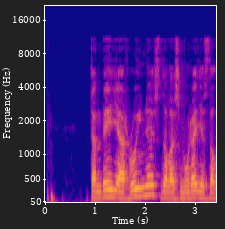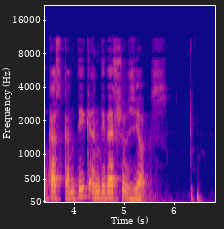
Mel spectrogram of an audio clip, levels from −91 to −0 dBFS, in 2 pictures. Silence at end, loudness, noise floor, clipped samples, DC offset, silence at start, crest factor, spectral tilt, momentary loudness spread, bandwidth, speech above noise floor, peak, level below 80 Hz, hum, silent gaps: 0.3 s; -26 LUFS; -66 dBFS; under 0.1%; under 0.1%; 0.05 s; 16 dB; -6 dB/octave; 23 LU; 11.5 kHz; 41 dB; -10 dBFS; -60 dBFS; none; none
